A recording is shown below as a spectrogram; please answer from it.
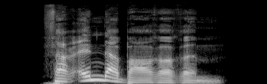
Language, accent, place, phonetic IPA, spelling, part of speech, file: German, Germany, Berlin, [fɛɐ̯ˈʔɛndɐbaːʁəʁəm], veränderbarerem, adjective, De-veränderbarerem.ogg
- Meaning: strong dative masculine/neuter singular comparative degree of veränderbar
